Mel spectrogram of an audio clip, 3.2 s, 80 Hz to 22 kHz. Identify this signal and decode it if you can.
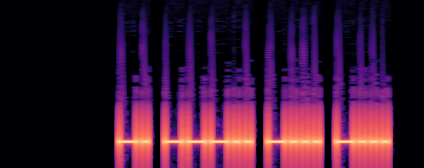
Morse code, heard as a keyed tone, about 28 wpm, 700 Hz. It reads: N8BB
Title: NA SOTA Chaser Callsigns 28wpm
